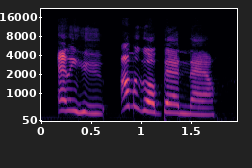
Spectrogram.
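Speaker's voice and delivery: high-pitched, very loud yelled delivery. Repeat what she said leaving her Twitter spaces, in a high-pitched Hawk Tuah girl voice. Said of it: "That's what I feel like".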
